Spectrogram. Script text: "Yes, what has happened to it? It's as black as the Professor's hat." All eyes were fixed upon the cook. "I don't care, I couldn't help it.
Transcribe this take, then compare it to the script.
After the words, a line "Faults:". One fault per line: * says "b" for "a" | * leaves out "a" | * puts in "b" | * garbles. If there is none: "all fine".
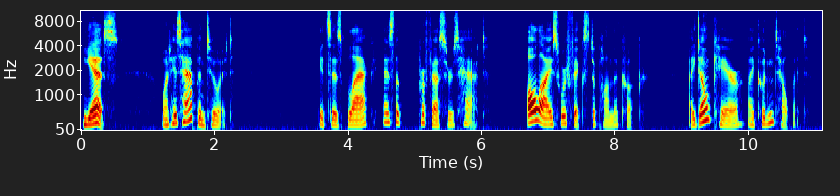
"Yes, what has happened to it? It's as black as the Professor's hat." All eyes were fixed upon the cook. "I don't care, I couldn't help it.
Faults:
all fine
